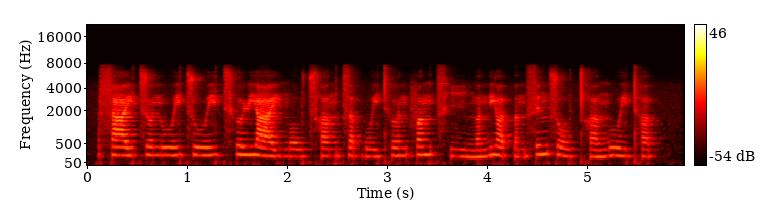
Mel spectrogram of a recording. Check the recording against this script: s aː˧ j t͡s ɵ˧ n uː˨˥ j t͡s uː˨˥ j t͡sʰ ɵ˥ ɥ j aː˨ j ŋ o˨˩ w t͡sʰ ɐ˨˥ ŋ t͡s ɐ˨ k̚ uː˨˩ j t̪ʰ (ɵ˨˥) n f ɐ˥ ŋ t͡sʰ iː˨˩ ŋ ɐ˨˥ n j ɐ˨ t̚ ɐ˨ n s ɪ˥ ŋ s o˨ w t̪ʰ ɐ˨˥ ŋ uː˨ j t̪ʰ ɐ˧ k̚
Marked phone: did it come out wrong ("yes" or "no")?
yes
